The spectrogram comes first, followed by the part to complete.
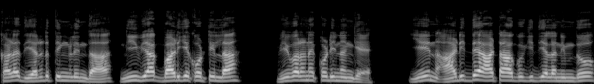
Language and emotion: Kannada, angry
